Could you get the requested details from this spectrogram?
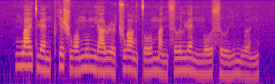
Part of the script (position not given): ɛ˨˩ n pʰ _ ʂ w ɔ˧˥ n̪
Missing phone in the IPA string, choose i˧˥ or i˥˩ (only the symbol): i˥˩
